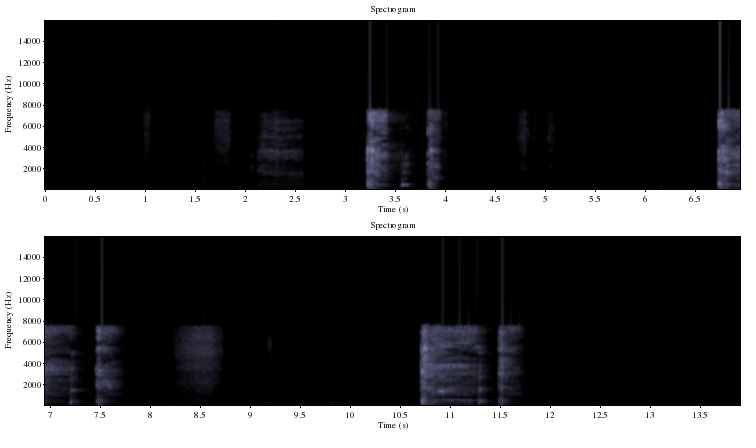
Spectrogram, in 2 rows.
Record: {"three_cough_length": "13.9 s", "three_cough_amplitude": 24224, "three_cough_signal_mean_std_ratio": 0.22, "survey_phase": "beta (2021-08-13 to 2022-03-07)", "age": "45-64", "gender": "Female", "wearing_mask": "No", "symptom_cough_any": true, "symptom_runny_or_blocked_nose": true, "symptom_fatigue": true, "symptom_headache": true, "symptom_change_to_sense_of_smell_or_taste": true, "smoker_status": "Never smoked", "respiratory_condition_asthma": false, "respiratory_condition_other": false, "recruitment_source": "Test and Trace", "submission_delay": "3 days", "covid_test_result": "Positive", "covid_test_method": "LFT"}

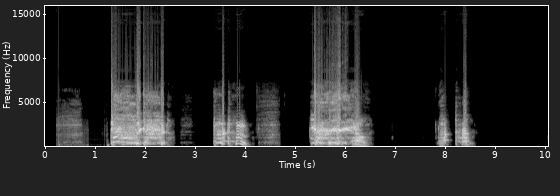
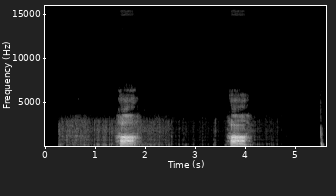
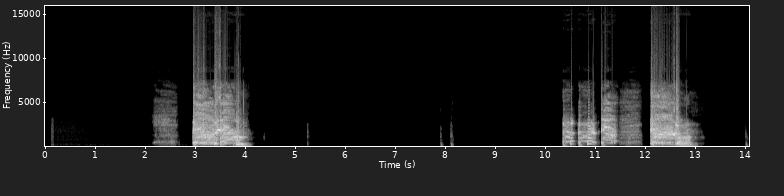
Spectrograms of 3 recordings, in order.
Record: {"three_cough_length": "10.1 s", "three_cough_amplitude": 32768, "three_cough_signal_mean_std_ratio": 0.51, "exhalation_length": "5.6 s", "exhalation_amplitude": 28210, "exhalation_signal_mean_std_ratio": 0.29, "cough_length": "14.1 s", "cough_amplitude": 32696, "cough_signal_mean_std_ratio": 0.38, "survey_phase": "beta (2021-08-13 to 2022-03-07)", "age": "65+", "gender": "Male", "wearing_mask": "No", "symptom_cough_any": true, "symptom_runny_or_blocked_nose": true, "symptom_shortness_of_breath": true, "symptom_fatigue": true, "symptom_fever_high_temperature": true, "symptom_loss_of_taste": true, "smoker_status": "Never smoked", "respiratory_condition_asthma": false, "respiratory_condition_other": false, "recruitment_source": "Test and Trace", "submission_delay": "1 day", "covid_test_result": "Positive", "covid_test_method": "LFT"}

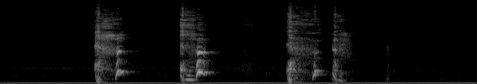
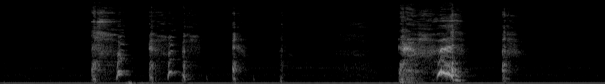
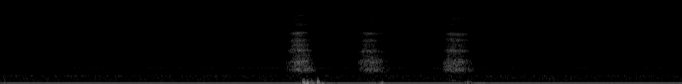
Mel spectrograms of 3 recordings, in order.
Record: {"three_cough_length": "4.8 s", "three_cough_amplitude": 4765, "three_cough_signal_mean_std_ratio": 0.44, "cough_length": "6.1 s", "cough_amplitude": 4357, "cough_signal_mean_std_ratio": 0.44, "exhalation_length": "6.8 s", "exhalation_amplitude": 1260, "exhalation_signal_mean_std_ratio": 1.03, "survey_phase": "alpha (2021-03-01 to 2021-08-12)", "age": "18-44", "gender": "Female", "wearing_mask": "No", "symptom_none": true, "smoker_status": "Never smoked", "respiratory_condition_asthma": false, "respiratory_condition_other": false, "recruitment_source": "REACT", "submission_delay": "3 days", "covid_test_result": "Negative", "covid_test_method": "RT-qPCR"}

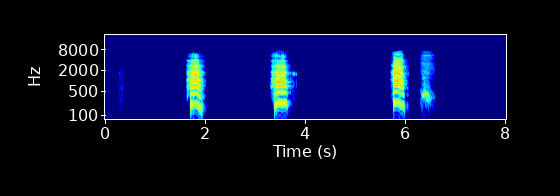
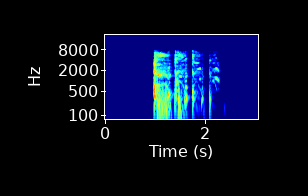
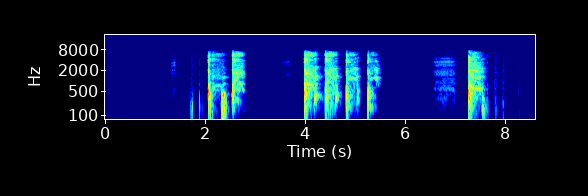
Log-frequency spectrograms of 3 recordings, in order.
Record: {"exhalation_length": "8.0 s", "exhalation_amplitude": 27440, "exhalation_signal_mean_std_ratio": 0.21, "cough_length": "3.1 s", "cough_amplitude": 26831, "cough_signal_mean_std_ratio": 0.28, "three_cough_length": "8.6 s", "three_cough_amplitude": 23771, "three_cough_signal_mean_std_ratio": 0.27, "survey_phase": "beta (2021-08-13 to 2022-03-07)", "age": "18-44", "gender": "Female", "wearing_mask": "No", "symptom_runny_or_blocked_nose": true, "symptom_shortness_of_breath": true, "symptom_fatigue": true, "symptom_headache": true, "symptom_onset": "12 days", "smoker_status": "Never smoked", "respiratory_condition_asthma": true, "respiratory_condition_other": false, "recruitment_source": "REACT", "submission_delay": "3 days", "covid_test_result": "Negative", "covid_test_method": "RT-qPCR", "influenza_a_test_result": "Negative", "influenza_b_test_result": "Negative"}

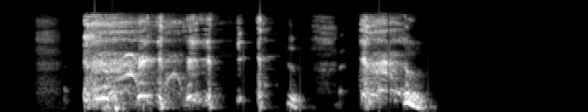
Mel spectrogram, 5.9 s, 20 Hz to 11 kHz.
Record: {"cough_length": "5.9 s", "cough_amplitude": 31229, "cough_signal_mean_std_ratio": 0.51, "survey_phase": "alpha (2021-03-01 to 2021-08-12)", "age": "65+", "gender": "Male", "wearing_mask": "No", "symptom_cough_any": true, "symptom_fatigue": true, "symptom_headache": true, "symptom_onset": "2 days", "smoker_status": "Ex-smoker", "respiratory_condition_asthma": false, "respiratory_condition_other": false, "recruitment_source": "Test and Trace", "submission_delay": "1 day", "covid_test_result": "Positive", "covid_test_method": "RT-qPCR", "covid_ct_value": 17.4, "covid_ct_gene": "ORF1ab gene", "covid_ct_mean": 18.3, "covid_viral_load": "1000000 copies/ml", "covid_viral_load_category": "High viral load (>1M copies/ml)"}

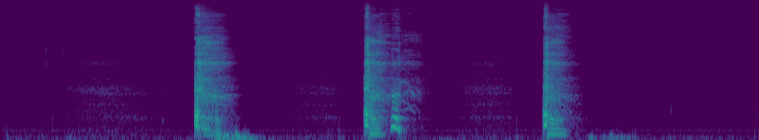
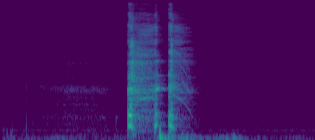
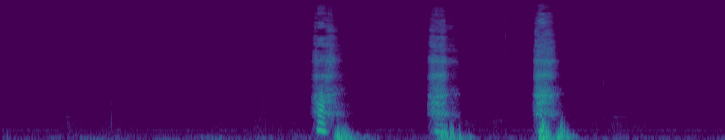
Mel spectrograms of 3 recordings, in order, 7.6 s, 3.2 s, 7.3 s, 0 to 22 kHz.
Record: {"three_cough_length": "7.6 s", "three_cough_amplitude": 5741, "three_cough_signal_mean_std_ratio": 0.27, "cough_length": "3.2 s", "cough_amplitude": 6971, "cough_signal_mean_std_ratio": 0.28, "exhalation_length": "7.3 s", "exhalation_amplitude": 5471, "exhalation_signal_mean_std_ratio": 0.29, "survey_phase": "beta (2021-08-13 to 2022-03-07)", "age": "45-64", "gender": "Female", "wearing_mask": "No", "symptom_none": true, "smoker_status": "Ex-smoker", "respiratory_condition_asthma": false, "respiratory_condition_other": false, "recruitment_source": "REACT", "submission_delay": "1 day", "covid_test_result": "Negative", "covid_test_method": "RT-qPCR"}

